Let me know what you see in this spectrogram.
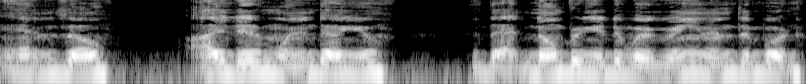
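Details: Mild dysarthria in an adult man with cerebral palsy of the spastic diplegia type, affecting his arms and legs; he attributes his different voice to it.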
